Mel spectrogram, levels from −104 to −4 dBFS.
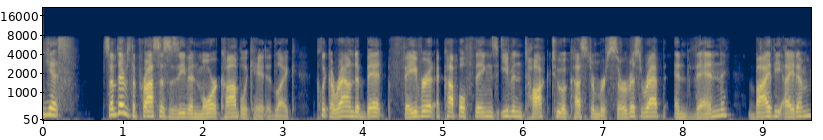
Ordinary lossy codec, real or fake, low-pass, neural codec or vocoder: AAC, 48 kbps; fake; 7.2 kHz; codec, 16 kHz, 4.8 kbps, FACodec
